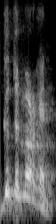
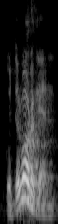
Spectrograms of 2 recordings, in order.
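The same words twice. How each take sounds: First: High, loud shouted GUTEN MORGEN; mock harsh German. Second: Italian accent. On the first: Streamer imitating happy Germans greeting, mock harsh shout. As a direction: fire off GUTEN MORGEN as if mad but affectionate. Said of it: "how the Germans show their affection". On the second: Shown as a demonstration. Streamer repeating a German greeting, sounding Italian. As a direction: lower GUTEN MORGEN in an Italian accent. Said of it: "why am I sounding Italian?".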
